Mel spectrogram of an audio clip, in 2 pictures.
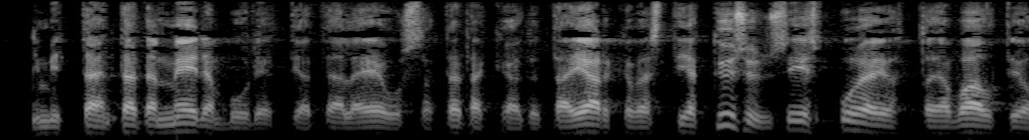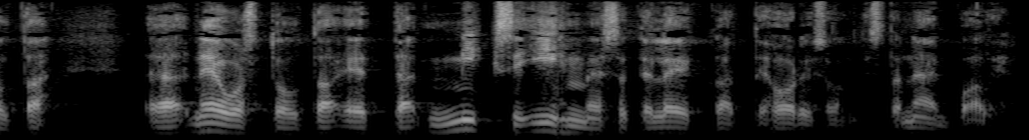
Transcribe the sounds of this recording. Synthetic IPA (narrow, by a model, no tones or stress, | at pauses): nimit̪ːæint̪æt̪æmeidæmbudjet̪ːiɑt̪æːlːæeuːsːɑt̪æt̪ækæyt̪et̪æːjærkeʋæst̪ijɑkysynsiːspuhejoht̪ɑjɑʋɑlt̪iolt̪ɑ | neuʋːost̪olt̪ɑet̪ːæmiksiihmeːsːæt̪eleikːɑːt̪ːehorisont̪i̥st̪ɑnæimpɑ̰ljo̥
